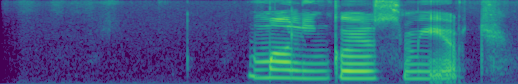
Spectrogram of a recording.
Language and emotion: Russian, sad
